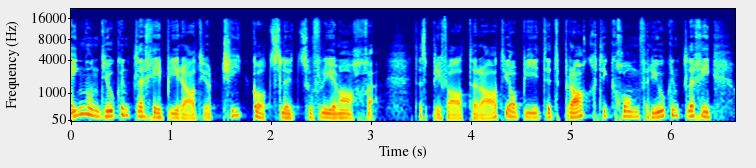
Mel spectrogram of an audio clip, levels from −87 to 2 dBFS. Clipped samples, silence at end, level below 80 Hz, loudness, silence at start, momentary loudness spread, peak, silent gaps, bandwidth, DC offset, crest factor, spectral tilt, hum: under 0.1%; 0.05 s; -54 dBFS; -23 LUFS; 0 s; 10 LU; -2 dBFS; none; 16.5 kHz; under 0.1%; 20 dB; -6 dB/octave; none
